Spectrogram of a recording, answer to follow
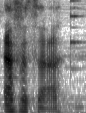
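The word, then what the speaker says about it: Ephphatha: neither let's go so it's apparently pronounced epitha and it's aramaic for be opened you know what oh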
